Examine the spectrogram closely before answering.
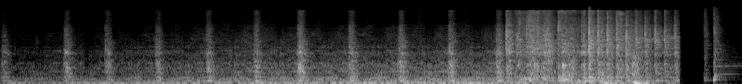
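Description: Epson inkjet printer printing a page: a low steady motor hum with a regular tick about twice a second as the print head moves, then a louder, noisier stretch as the page feeds out, cut off suddenly near the end.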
